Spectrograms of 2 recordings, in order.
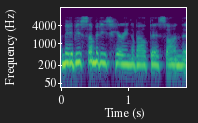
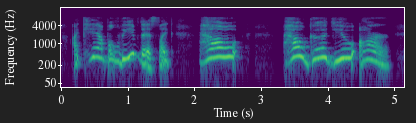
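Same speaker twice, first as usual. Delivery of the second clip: put-on screaming, pitched higher; 7 semitones higher than usual. Retelling opening an unexpected check alone in the car: retelling a scream. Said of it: "I'm just screaming".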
